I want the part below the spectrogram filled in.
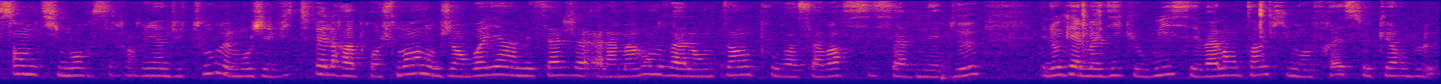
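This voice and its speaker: This woman's pitch is fairly high, and her intonation stays fairly even. Background noise is noticeable throughout. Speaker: knitting and sewing podcaster. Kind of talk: casual vlog talk. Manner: hesitant, many fillers.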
